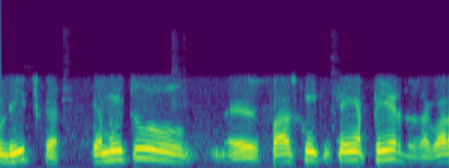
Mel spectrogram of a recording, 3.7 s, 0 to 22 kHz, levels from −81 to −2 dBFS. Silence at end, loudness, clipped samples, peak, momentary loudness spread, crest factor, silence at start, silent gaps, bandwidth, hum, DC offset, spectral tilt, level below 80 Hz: 0 s; -15 LUFS; under 0.1%; -2 dBFS; 8 LU; 12 dB; 0 s; none; 4.1 kHz; none; under 0.1%; -10 dB/octave; -60 dBFS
